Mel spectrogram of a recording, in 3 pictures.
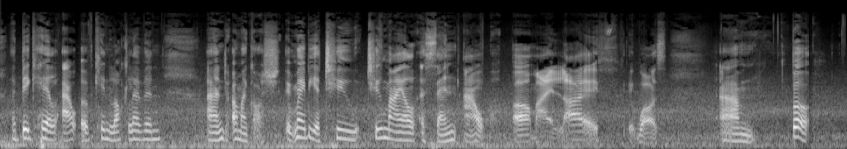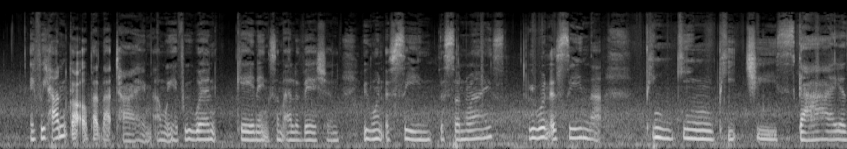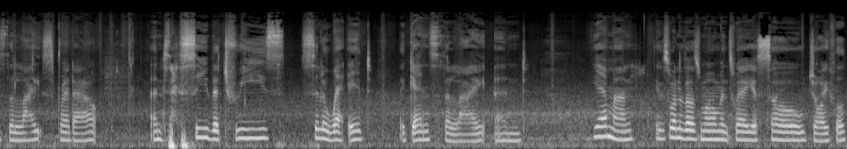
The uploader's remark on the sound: Is recoding this episode out on location while walking The West Highland Way. A 96 mile hike from the lowlands to the highlands of Scotland. Talking through the wind and rain.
